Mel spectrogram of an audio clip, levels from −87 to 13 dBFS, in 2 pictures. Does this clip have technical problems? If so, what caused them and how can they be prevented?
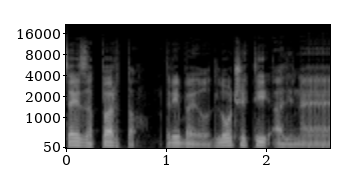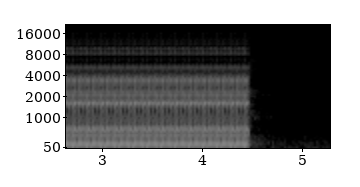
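Yes. From 2.42 s to 4.46 s the speech freezes into a system hang loop: one 46.4 ms slice of audio repeats exactly, about 44 times, producing a rasping stutter at 21.5 Hz. The host or driver stopped supplying new samples while the audio hardware kept replaying its ring buffer, and the loop length fits a 2048-sample buffer. Prevent it by running the audio thread at real-time priority and having the driver mute output on underrun instead of recycling stale data.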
